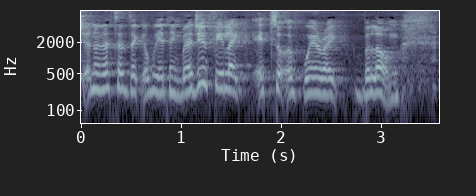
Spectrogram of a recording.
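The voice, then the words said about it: Telford regional English accent. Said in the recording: “I recognise your accent, where are you from? And I say, oh, I'm from Telfield.”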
